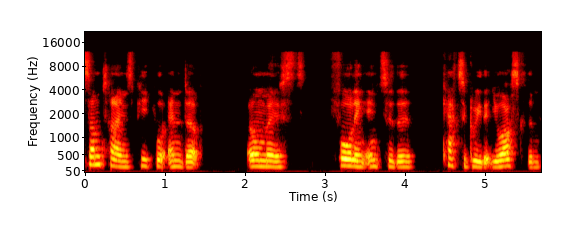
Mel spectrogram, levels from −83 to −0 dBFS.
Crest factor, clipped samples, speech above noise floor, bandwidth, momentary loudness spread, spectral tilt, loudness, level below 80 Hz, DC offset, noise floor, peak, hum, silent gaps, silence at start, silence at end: 20 dB; under 0.1%; 31 dB; 12.5 kHz; 13 LU; -5.5 dB/octave; -24 LUFS; -74 dBFS; under 0.1%; -55 dBFS; -6 dBFS; none; none; 0 s; 0 s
